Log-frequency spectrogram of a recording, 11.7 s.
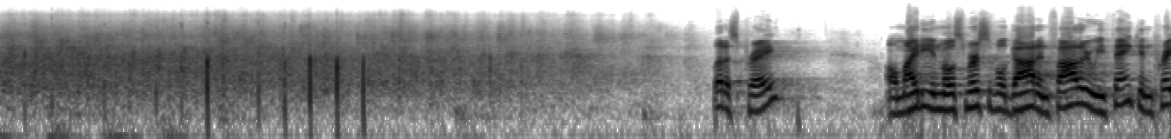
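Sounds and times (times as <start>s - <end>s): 
audience applause: 0.0s - 7.0s
speech: 7.2s - 8.0s, 8.9s - 11.6s.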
